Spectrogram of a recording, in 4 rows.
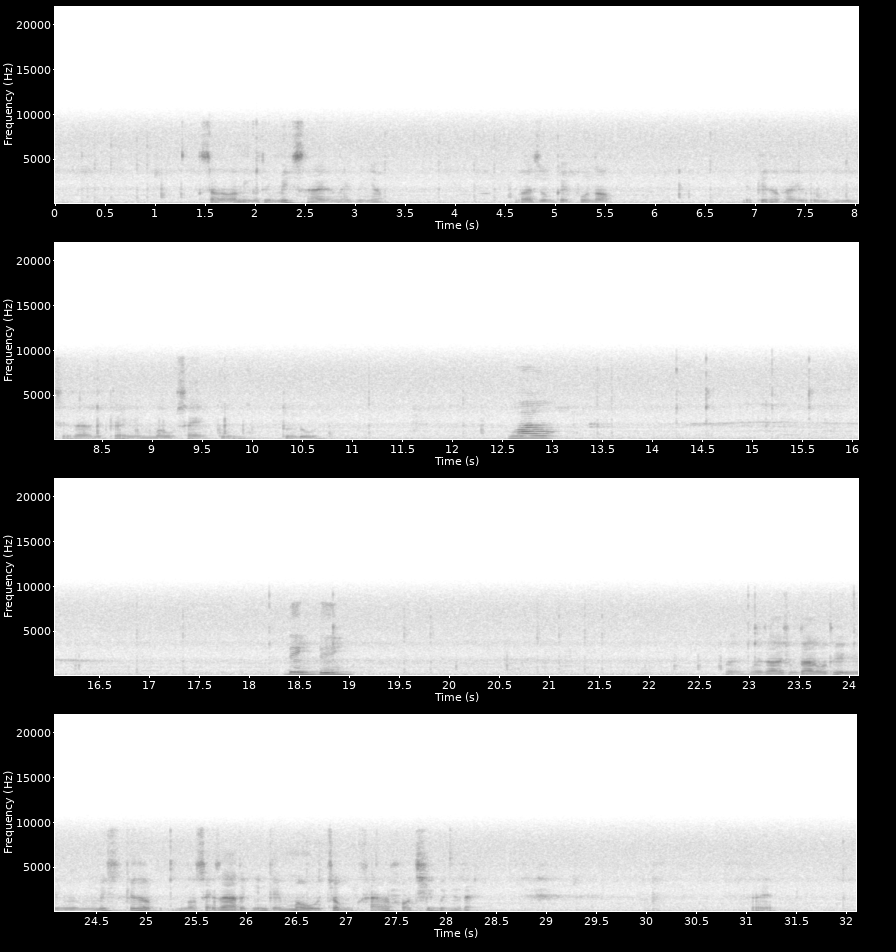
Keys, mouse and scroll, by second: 0.5 middle drag, 1.7-2.2 drag, 3.2-3.8 middle drag, 4.3 middle drag, 6.5-7.4 middle drag, 7.8-8.3 middle drag, 16.9 middle click, 18.1 click, 19.5 middle drag, 20.9 middle click, 22.9 click, 26.6 middle drag, 31.9-32.1 middle drag.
